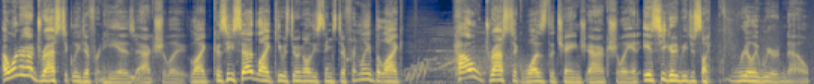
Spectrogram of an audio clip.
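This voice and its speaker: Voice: mid-range voice, big pitch swings, fairly quick, slight background noise. A streamer casually reacting to a video game and musing aloud.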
